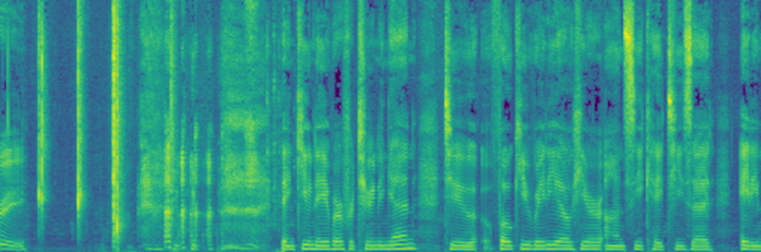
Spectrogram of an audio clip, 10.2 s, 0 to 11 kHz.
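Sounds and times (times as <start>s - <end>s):
speech: 0.0s - 0.5s, 1.9s - 10.1s
finger snaps: 0.5s - 1.7s
hands clapping: 0.5s - 1.7s
laughter: 1.8s - 3.5s.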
